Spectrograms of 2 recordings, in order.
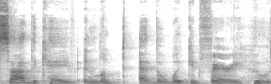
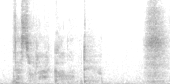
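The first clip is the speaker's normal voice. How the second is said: put-on whispered little girl line; 20 dB quieter than usual. Little girl agreeing with Clara, whispered. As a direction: breathe it as a secret. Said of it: "said the little girl".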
